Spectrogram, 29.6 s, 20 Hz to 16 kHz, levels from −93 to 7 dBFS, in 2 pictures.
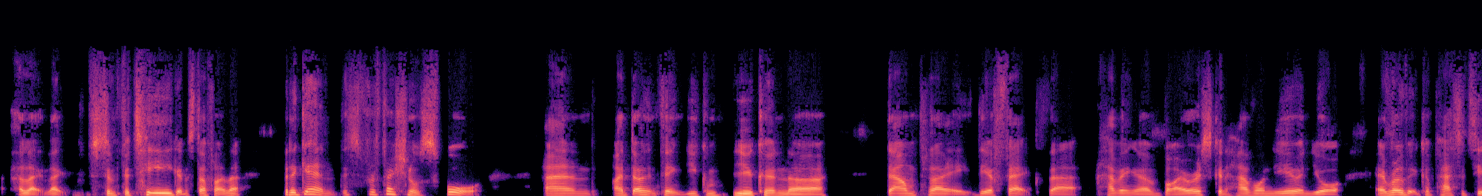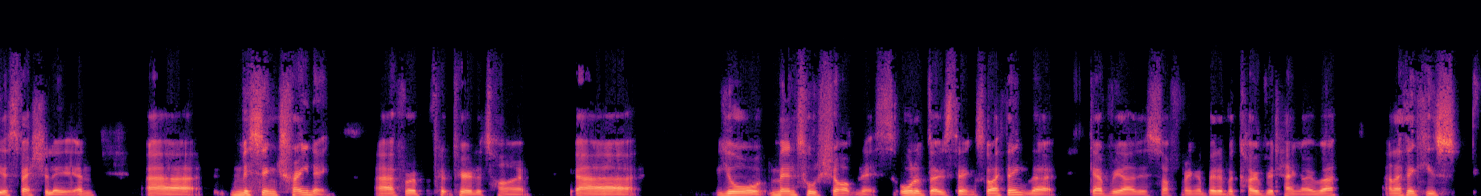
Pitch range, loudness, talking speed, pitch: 125-150 Hz, -17 LUFS, 150 wpm, 135 Hz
